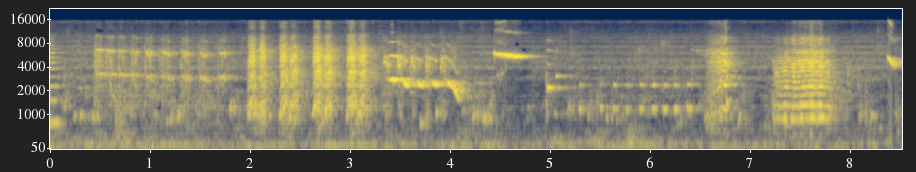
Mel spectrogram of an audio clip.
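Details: Cucak keling singing vigorously in a fast, full, varied song meant to stir other cucak keling into singing. Clear whistles and falling slurs alternate with harsh, buzzy bursts rich in harmonics, delivered in quick phrases with short gaps.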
